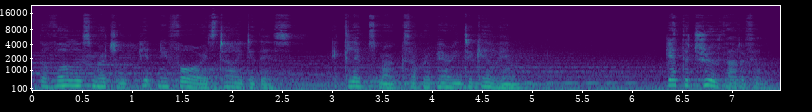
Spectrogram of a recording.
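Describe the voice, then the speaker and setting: A woman voicing a calm, rigid alien warrior-monk sworn to a code in a video game, speaking in a formal, measured way. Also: sits low. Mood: solemn, resolute. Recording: echoey hall, loud music behind.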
